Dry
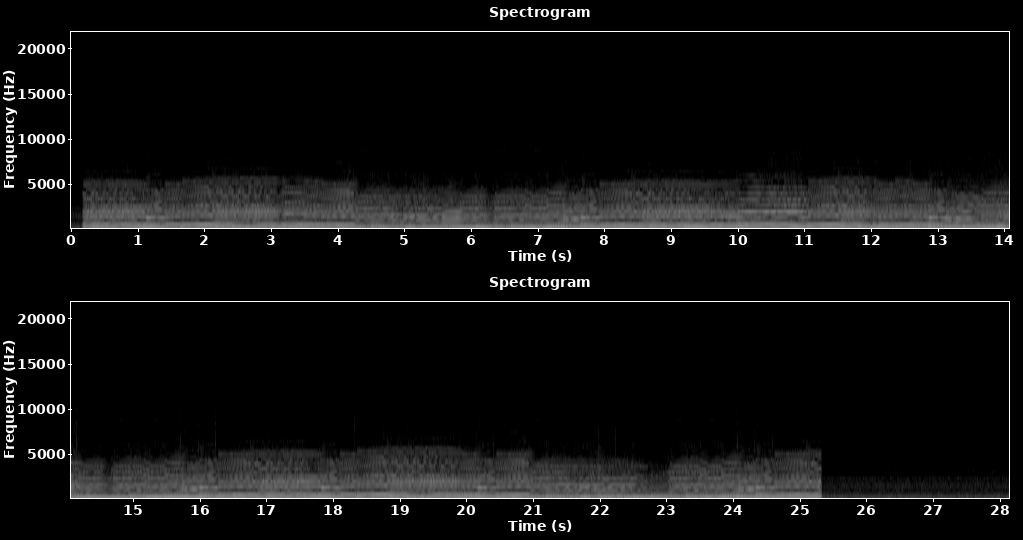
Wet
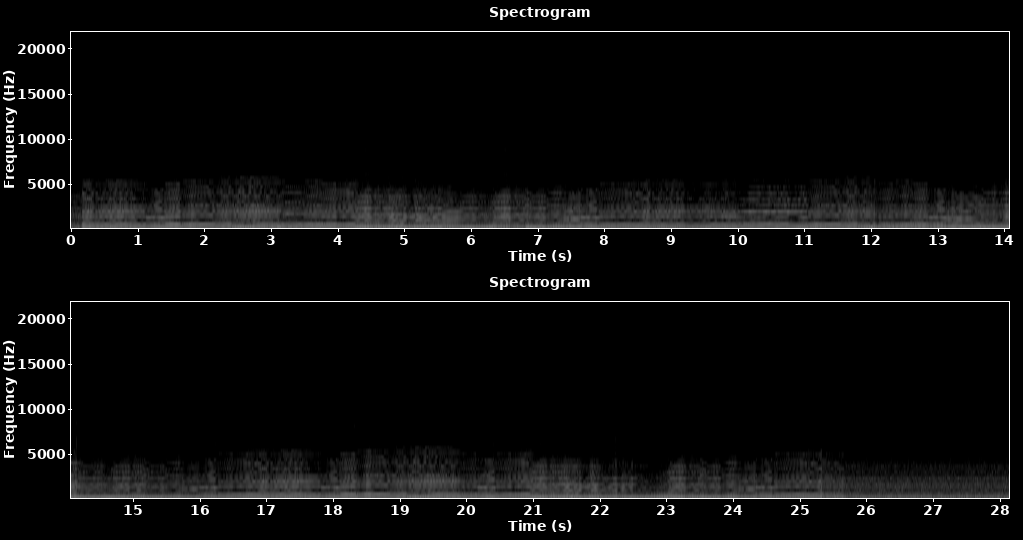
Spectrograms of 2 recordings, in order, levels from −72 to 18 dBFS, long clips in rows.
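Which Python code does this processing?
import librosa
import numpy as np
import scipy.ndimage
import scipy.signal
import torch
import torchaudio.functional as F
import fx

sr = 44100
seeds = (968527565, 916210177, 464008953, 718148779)

p1 = fx.low_shelf(x, sr, hz=99.0, db=6.5, at=(23.24, 23.89))
p2 = p1 + fx.echo_single(p1, sr, ms=343, db=-23.0, dry=0)
p3 = fx.over_compress(p2, sr, threshold_db=-38.0, ratio=-1.0)
p4 = fx.low_shelf(p3, sr, hz=230.0, db=-12.0, at=(6.37, 6.82))
y = F.gain(torch.from_numpy(p4), -1.0).numpy()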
